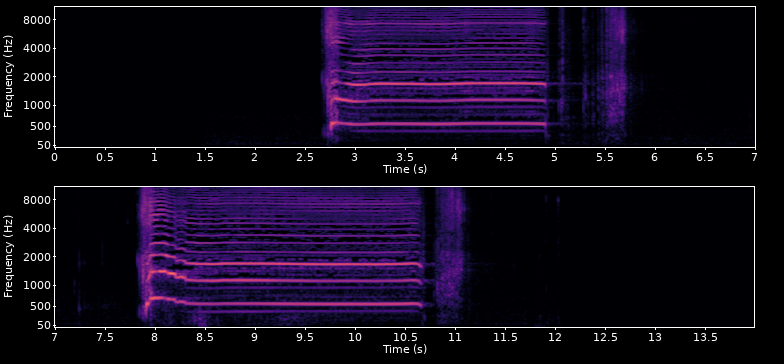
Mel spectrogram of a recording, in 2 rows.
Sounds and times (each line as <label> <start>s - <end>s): roll-out whistle 2.7s - 5.8s
roll-out whistle 7.8s - 11.2s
